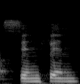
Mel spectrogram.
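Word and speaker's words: Cynefin: if they call it sinin they if they call it kfin which is apparently the Welsh uh the the Welsh pronunciation then they they uh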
